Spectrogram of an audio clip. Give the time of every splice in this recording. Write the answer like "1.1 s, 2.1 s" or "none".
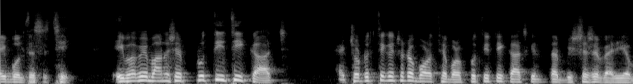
none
